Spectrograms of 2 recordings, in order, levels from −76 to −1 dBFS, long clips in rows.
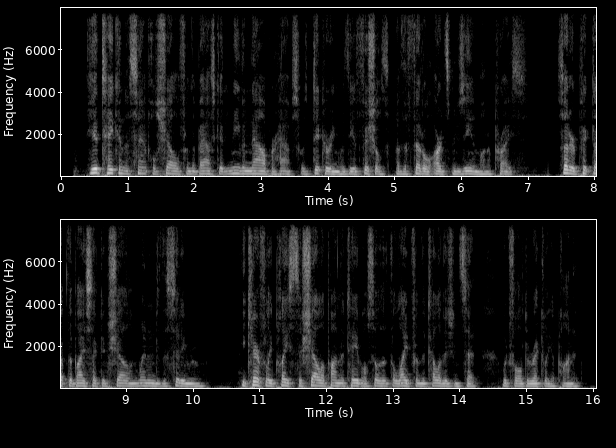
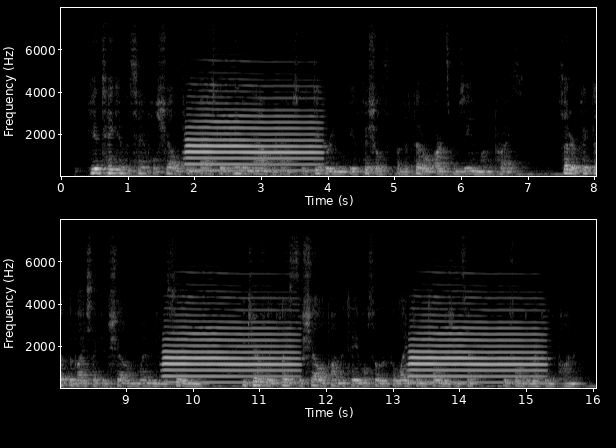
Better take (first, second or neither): first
